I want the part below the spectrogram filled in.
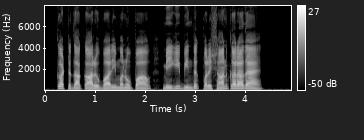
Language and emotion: Dogri, fearful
